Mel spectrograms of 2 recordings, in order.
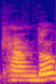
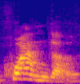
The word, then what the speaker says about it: cuando: In Portuguese, in Italian, it's spelt with a QU, but we know that en español, QU makes a K sound, and we're not saying cando, we're saying cuando, so we're spelling it with a C-U-A, en español.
